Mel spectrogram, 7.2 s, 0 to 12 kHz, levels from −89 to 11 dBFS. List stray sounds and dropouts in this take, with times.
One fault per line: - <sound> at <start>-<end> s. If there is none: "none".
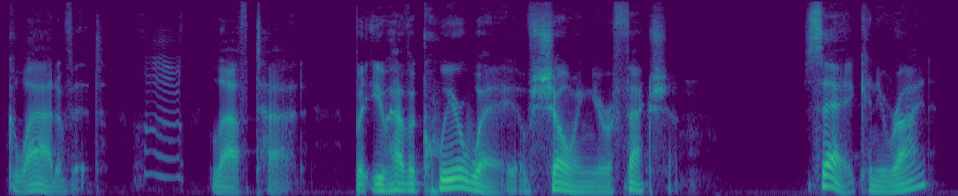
- breath at 1.0-1.4 s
